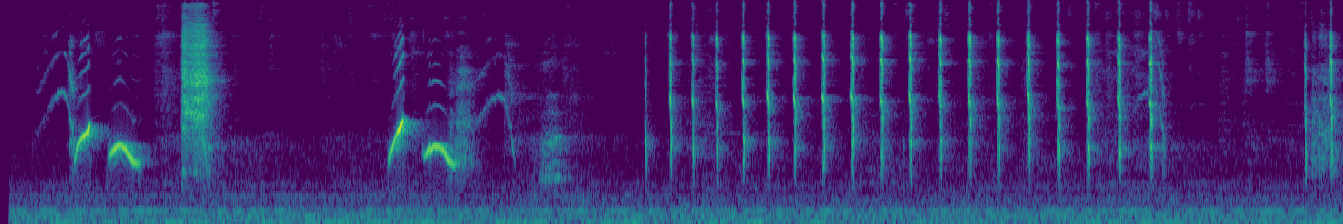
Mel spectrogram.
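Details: Pet caique parrot, recently adopted, making cute sounds indoors: a few rising-and-falling whistled squeaks and a brief harsh burst, then a rapid run of about twenty sharp clicks.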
